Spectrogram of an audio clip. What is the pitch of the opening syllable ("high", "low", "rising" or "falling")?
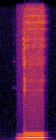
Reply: high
